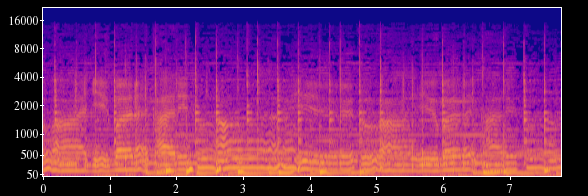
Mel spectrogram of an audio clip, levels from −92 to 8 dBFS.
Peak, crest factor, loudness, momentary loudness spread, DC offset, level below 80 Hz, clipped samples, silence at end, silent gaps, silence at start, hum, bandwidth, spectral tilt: -2 dBFS; 14 dB; -18 LUFS; 5 LU; under 0.1%; -34 dBFS; under 0.1%; 0 s; none; 0 s; none; 14.5 kHz; -7 dB/octave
